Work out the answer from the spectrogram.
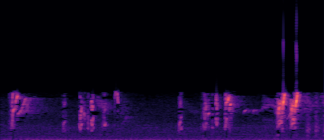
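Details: Sunbird song used as a lure: a few clusters of high, thin, squeaky twitters separated by short pauses, the last cluster the loudest.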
